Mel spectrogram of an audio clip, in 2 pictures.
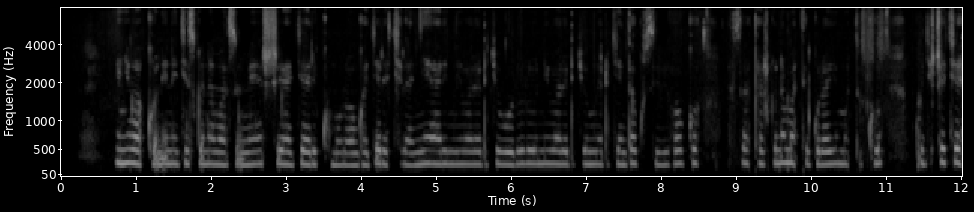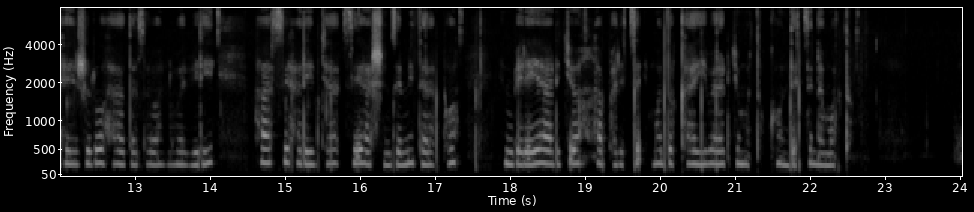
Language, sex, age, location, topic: Kinyarwanda, female, 25-35, Kigali, health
